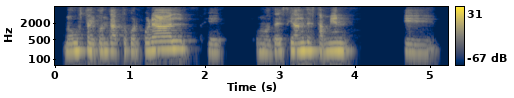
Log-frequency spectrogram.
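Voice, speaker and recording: A somewhat breathy voice speaks at a moderate pace in an Argentine accent. The intonation stays monotone and flat. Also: woman. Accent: Rioplatense Argentine Spanish. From Buenos Aires, Argentina. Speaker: holistic therapist and masseuse. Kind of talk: interview.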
